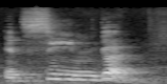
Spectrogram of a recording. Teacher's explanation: the d doesn't get pronounced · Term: alveolar stop being deleted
